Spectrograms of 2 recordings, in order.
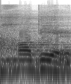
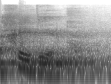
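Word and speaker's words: Khidr: Musa dengan seor seorang namanya mestinya bacanya Khadir tapi orang Indonesia biasanya baca Khidir itu disebut di dalam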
